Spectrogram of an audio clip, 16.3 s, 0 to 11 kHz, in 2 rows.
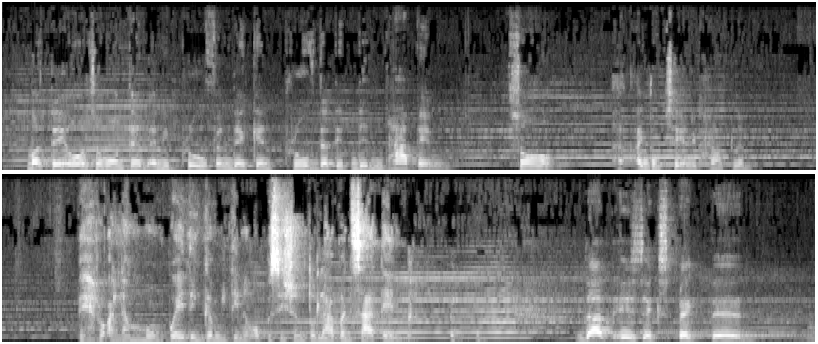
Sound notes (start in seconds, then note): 12.6 chuckles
